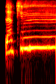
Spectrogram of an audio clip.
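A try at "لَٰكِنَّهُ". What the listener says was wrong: লা কিন্না কেন বলো এটা লা কিন্না লা টানতে হবে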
